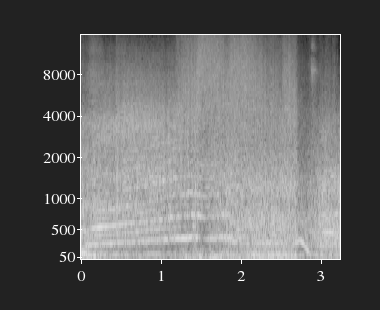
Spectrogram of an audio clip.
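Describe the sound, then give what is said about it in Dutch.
The engine of a Novitec Lamborghini SVJ roars loudly and continuously as it is revved in an underground garage, its rising revs filling the space with a dense, slightly distorted, echoing growl. “reed de Novitec Lamborghini door SVJ”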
